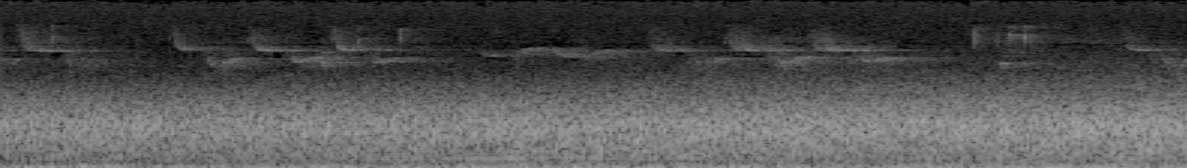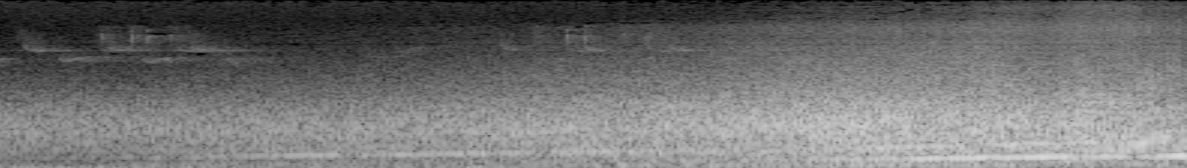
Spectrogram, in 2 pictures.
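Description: A car engine approaches from a distance, growing steadily louder as it nears and passes close by.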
